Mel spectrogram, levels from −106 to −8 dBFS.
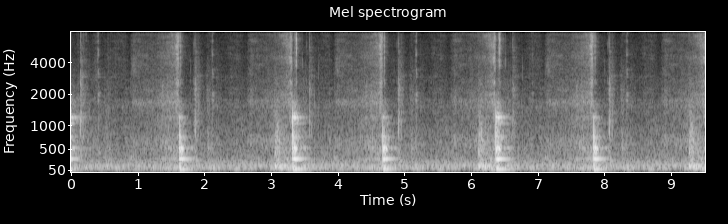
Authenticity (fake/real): real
